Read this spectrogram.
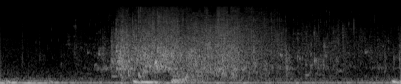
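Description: Ice cubes rattle and slosh in water.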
